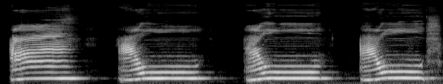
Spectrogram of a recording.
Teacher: Huruf ain itu tenggorokan tengah di area katup epiglotis kita. A au. Dan dia bukan huruf tebal dibunyikan u bukan.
